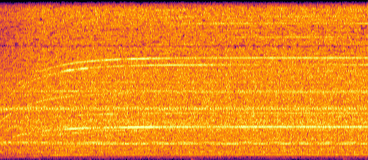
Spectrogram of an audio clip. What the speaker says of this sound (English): I also want to measure a noise level of Homeika vacuum cleaner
